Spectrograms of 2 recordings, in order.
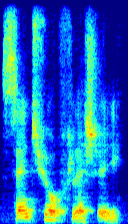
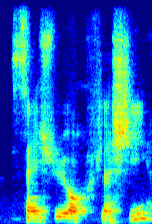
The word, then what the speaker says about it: ceinture fléchée: So today, in honor of Métis Week, to share this Ceinture Fléchée. This is a Métis sash, sometimes called a Voyageur sash in midship. Ceinture Fléchée, I believe, is the correct pronunciation.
